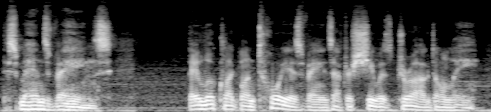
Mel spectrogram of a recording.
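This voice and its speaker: An extremely low, gravelly voice of a grim masked vigilante in a video game. He speaks in terse, deliberate phrases with stern menace. Ambient noise sits behind the voice. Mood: grim, focused. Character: grim masked vigilante detective, adult man.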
